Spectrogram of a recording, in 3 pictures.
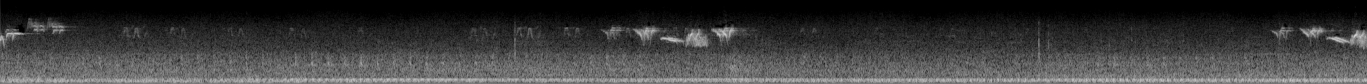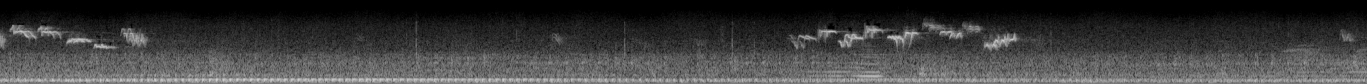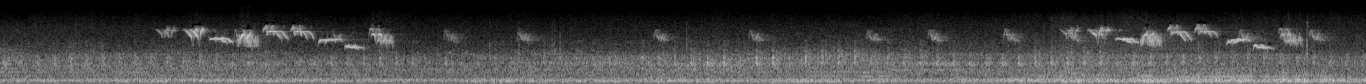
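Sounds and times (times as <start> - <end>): songbird chirping: 0.0 - 41.0
steady low hum: 0.0 - 41.0.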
